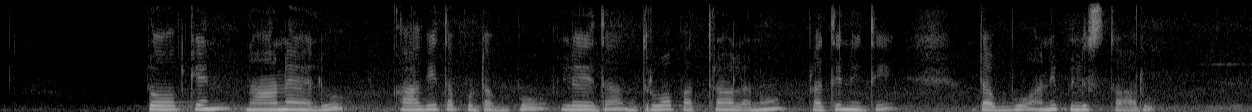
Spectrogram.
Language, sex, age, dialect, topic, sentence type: Telugu, female, 25-30, Central/Coastal, banking, statement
